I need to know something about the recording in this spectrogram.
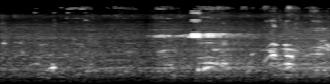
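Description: Scattered distant voices echoing in a large arena hall, with a brief high steady tone about halfway through.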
